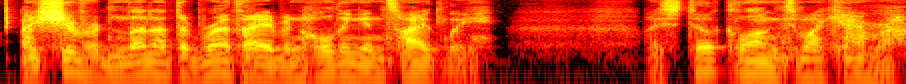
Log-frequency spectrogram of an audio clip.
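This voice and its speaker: A man reading a first-person horror story in an intense, theatrical manner that swings between hushed and loud. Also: low voice, no echo, studio quality. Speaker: narrator and reader of a horror story.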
